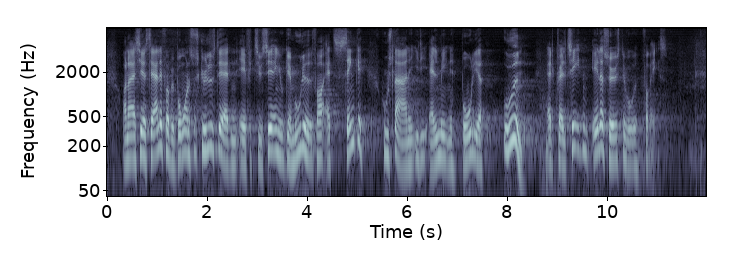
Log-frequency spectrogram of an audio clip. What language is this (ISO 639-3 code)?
dan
